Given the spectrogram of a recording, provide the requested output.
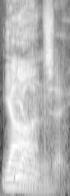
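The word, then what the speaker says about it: Beyoncé: Beyonce Beyonce Beyonce Beyonce the accent is on Yan Beyonce than you um okay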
